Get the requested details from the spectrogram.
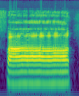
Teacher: اور یہ جو فا ہے یہ آپ نے جو اوپر والے جو دانت ہیں، ٹھیک ہے، ان کا جو کنارہ ہے وہ نیچے والے ہونٹوں کا جو تر حصہ ہے اس کے ساتھ لگانا ہے. ٹھیک ہے، تب یہ لفظ ادا ہوگا فا.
